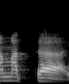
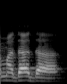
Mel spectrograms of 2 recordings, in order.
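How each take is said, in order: First: MADDA with the two d's merged into one doubled d; correct merged madda. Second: MADADA with each d given its own vowel; unmerged madada. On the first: Teacher showing students the rule-abiding form, merged "madda". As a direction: say "madda", holding a double d with no vowel between. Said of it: "itu yang sesuai dengan sorof". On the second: Teacher warning students off the wrong reading, unmerged "madada". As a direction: say "madada", separating the two d's with an a. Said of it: "Jangan dibaca madada". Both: Shown as a demonstration.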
